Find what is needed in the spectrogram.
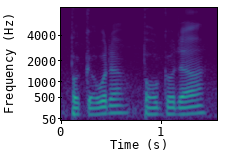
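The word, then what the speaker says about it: Bogotá: I always mispronounce this. Bogota.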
